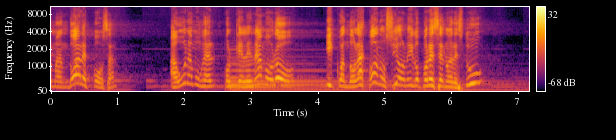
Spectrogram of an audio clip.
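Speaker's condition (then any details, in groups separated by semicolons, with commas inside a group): No condition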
